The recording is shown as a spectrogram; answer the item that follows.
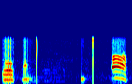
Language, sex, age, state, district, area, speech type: Urdu, male, 45-60, Bihar, Supaul, rural, conversation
